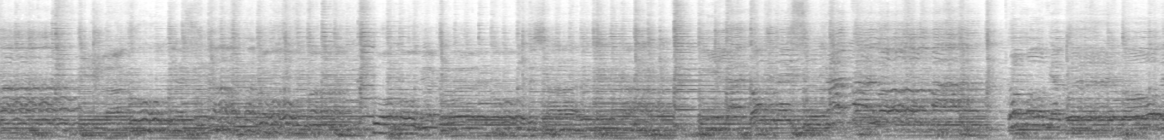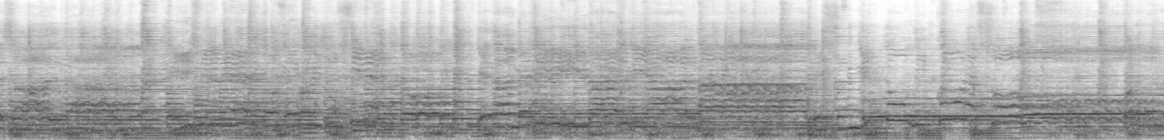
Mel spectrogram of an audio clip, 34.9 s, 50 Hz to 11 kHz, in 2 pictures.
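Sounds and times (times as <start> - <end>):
men singing in harmony: 0.0 - 34.9
strummed acoustic guitars: 0.0 - 34.9.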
